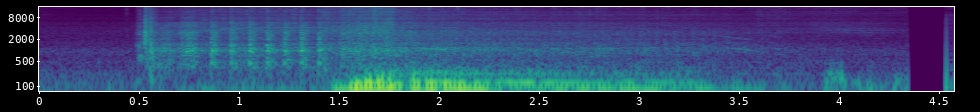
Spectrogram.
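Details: VR6 engine swapped into a car, started without clutch switch and after plugging in a vacuum line: cranks, catches briefly with a rough rumble, then dies; owner suspects car's angle and low fuel starving the engine.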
